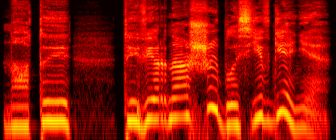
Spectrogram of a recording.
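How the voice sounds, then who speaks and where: A man's voice: high-pitched, steady tone, a little slow, creaky, slightly rough, no room sound, studio quality, full character voice. Woman voicing a greedy old miser father. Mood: raging. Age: older. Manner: coaxing then bellowing, whispers about gold. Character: miserly old male cooper, greedy, wheedling and tyrannical. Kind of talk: audiobook reading.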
